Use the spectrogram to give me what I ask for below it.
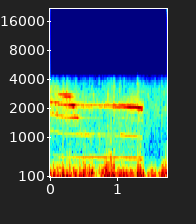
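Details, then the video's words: Long, steady meow lasting over a second from a one-year-old female cat known as a talking cat, answering its owner's Tagalog questions about bathing; constant low hum beneath. "TALKING CAT"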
